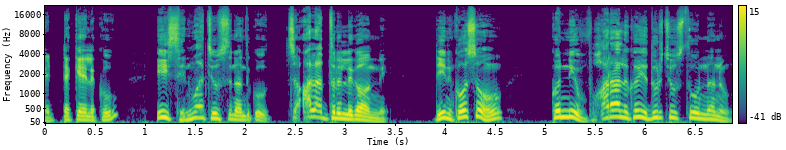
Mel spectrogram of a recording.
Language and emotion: Telugu, happy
